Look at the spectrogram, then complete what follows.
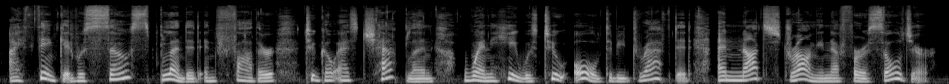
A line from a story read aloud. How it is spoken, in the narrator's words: said Meg warmly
